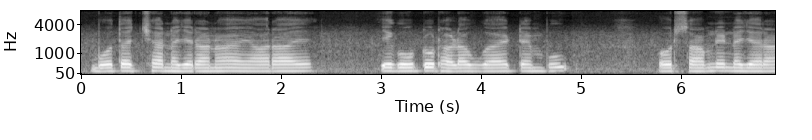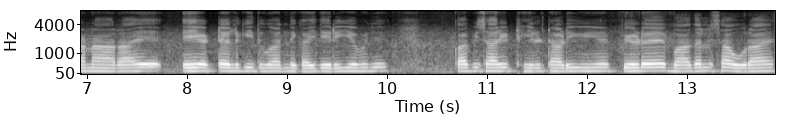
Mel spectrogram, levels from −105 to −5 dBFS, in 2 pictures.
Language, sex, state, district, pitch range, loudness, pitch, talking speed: Hindi, male, Uttar Pradesh, Etah, 155-160 Hz, -14 LUFS, 155 Hz, 170 wpm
